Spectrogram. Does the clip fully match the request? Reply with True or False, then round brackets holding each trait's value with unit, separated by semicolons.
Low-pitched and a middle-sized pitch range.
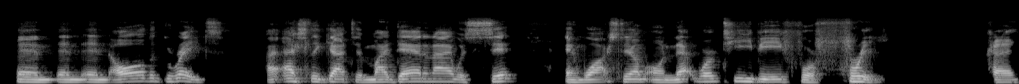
True (115 Hz; 3.1 semitones)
